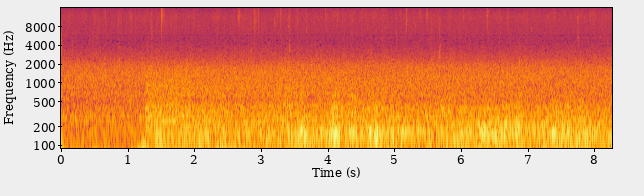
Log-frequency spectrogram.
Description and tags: Rain and Thunder
Loopable recording of a thunderstorm.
